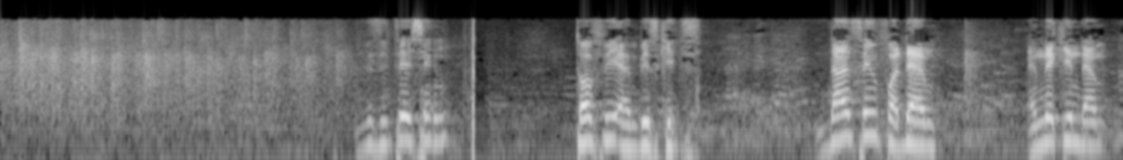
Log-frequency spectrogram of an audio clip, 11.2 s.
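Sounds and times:
audience clapping: 0.0 - 4.1, 9.6 - 9.8
speech: 3.6 - 4.6, 5.8 - 7.1, 8.3 - 9.4, 10.3 - 11.1.

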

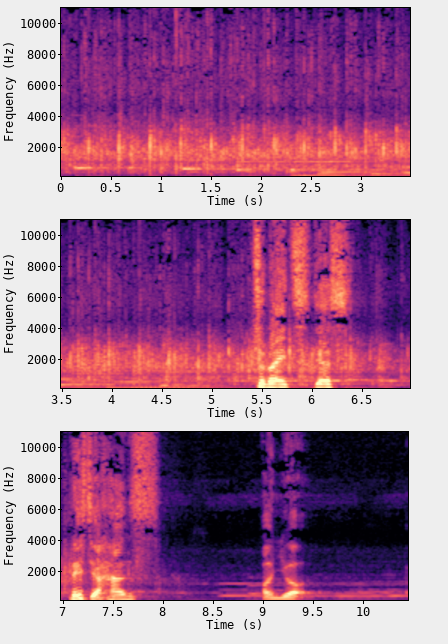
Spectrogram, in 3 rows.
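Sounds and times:
audience clapping: 0.0 - 8.0
speech: 2.3 - 3.4, 5.4 - 8.0, 9.0 - 9.5.

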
